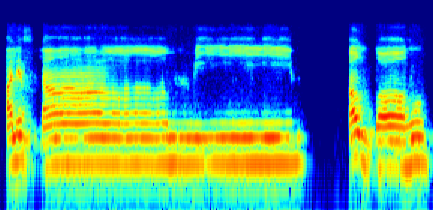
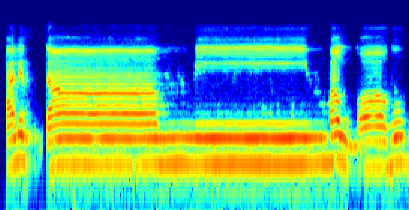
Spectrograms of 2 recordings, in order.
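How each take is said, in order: First: There is a pause before 'allahu'. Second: It is said in one breath without pausing.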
